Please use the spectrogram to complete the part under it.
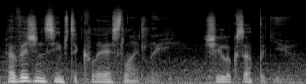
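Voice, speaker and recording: A man's voice: mid-range voice, big pitch swings, moderate pace, a little mellow, a little hiss or hum. A man performing dramatic scripted narration for an audio drama. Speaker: narrator and lead actor.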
